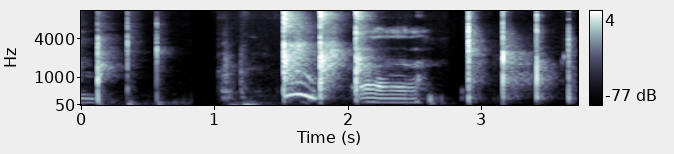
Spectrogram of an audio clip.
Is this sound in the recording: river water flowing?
no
